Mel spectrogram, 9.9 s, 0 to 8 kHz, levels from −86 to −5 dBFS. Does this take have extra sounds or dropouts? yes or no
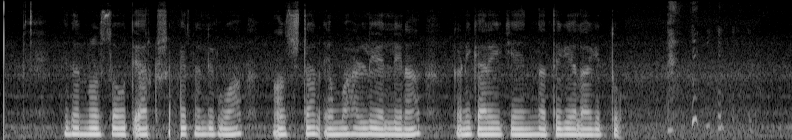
yes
